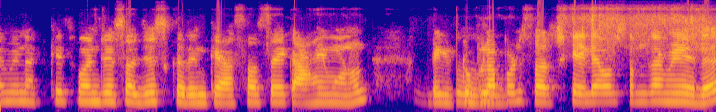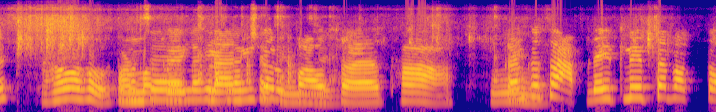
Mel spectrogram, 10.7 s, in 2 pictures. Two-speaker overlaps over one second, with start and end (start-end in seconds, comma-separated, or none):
6.3-7.9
